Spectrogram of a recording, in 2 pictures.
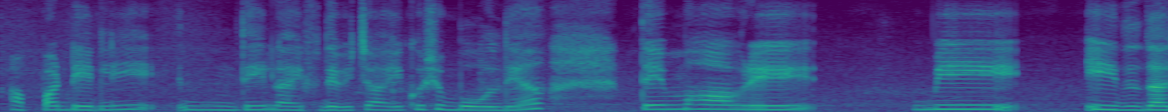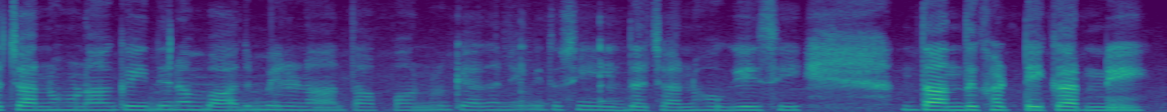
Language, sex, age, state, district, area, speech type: Punjabi, female, 18-30, Punjab, Fatehgarh Sahib, rural, spontaneous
